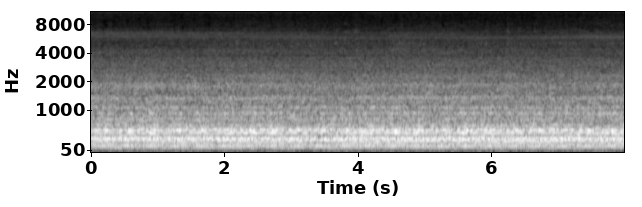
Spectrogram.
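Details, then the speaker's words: RMT Pipe Spool Master TGB facing cut, tool fed lightly in X until contact: steady, unbroken cutting hum without chatter or interruptions; smooth even cut shows the vise is centered (an interrupted sound would mean it isn't). "We don't want it to sound too interrupted. That means that our vise isn't centered, but it should be a nice, like, smooth sounding cut that doesn't sound too interrupted."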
